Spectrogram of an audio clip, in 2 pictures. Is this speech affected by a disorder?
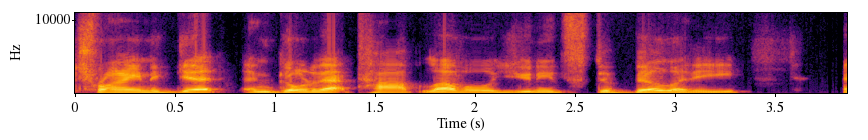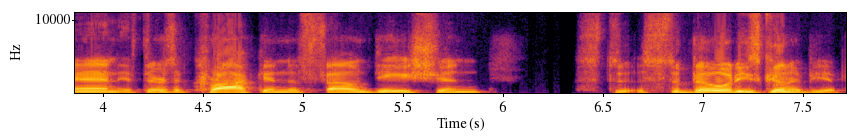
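No.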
